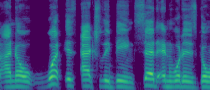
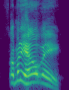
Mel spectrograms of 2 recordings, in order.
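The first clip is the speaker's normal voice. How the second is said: mock cry for help; 6 semitones higher, 6 dB louder, much faster than usual. Mock plea, held hostage by kids.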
